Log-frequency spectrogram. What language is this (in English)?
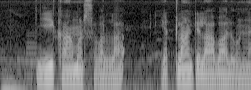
Telugu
